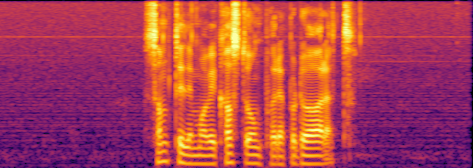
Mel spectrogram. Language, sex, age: Norwegian, male, 21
